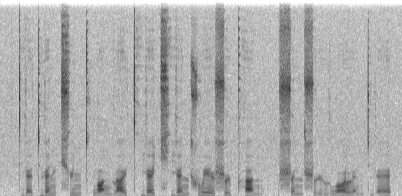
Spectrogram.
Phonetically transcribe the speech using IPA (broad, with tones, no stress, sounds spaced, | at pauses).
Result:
t̪ j ɛ˧˥ t̪ ɥ ɛ˥˧ n t͡ɕʰ y˥˧ n t̪ʰ w ɑ˥˧ ŋ ɻ a˥˧ ɪ̯ t̪ʰ j ɛ˥˧ t͡ɕʰ j ɛ˥˧ n ʂ w e˥˧ ɪ̯ ʂ ɻ̩˥˧ pʰ a˥˩ n | ʂ ə˧˥ n ʂ ɻ̩˨˩ ɻ w ɔ˧˥ l ə˨˩ n t̪ ɥ ɛ˧˥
